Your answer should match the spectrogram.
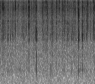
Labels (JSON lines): {"label": "ambient", "recorder": "HydroMoth"}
